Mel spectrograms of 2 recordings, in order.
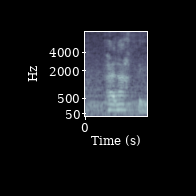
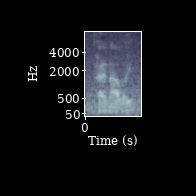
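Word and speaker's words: Penally: 520 which is going to take me to panathi Which is the way you pronounce it not pen alley panathi apparently uh back to the campsite it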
